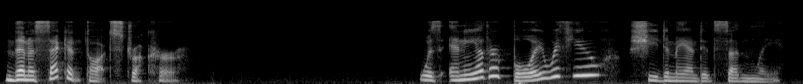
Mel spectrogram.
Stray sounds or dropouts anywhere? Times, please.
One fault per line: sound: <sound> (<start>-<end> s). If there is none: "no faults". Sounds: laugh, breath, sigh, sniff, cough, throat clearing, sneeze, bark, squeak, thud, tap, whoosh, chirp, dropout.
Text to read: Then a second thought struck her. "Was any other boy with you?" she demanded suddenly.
no faults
